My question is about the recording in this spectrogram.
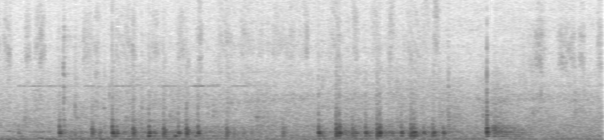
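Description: Marker writing on a whiteboard: quick scratchy strokes in two runs, each a couple of seconds long, as letters are written. A single sharp click comes about five seconds in.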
